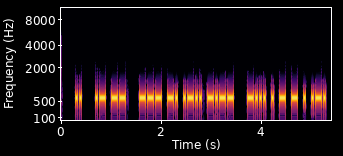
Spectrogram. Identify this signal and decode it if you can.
Morse code, heard as a keyed tone, about 30 wpm, 600 Hz. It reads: I AM ONLY BETTER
